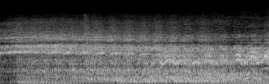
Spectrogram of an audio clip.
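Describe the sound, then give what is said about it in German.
A king's horse, frightened by an elephant, whinnies loudly and shrilly, its agitated neigh sustained across the whole moment, with faint hoof clatter beneath and no voices. “Der Königspferd hat sich sehr stark erschrocken davon.”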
